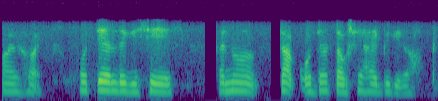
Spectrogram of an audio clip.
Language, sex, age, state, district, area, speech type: Manipuri, female, 45-60, Manipur, Chandel, rural, conversation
